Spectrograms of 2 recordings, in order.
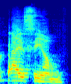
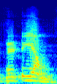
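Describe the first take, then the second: First: ट्राइसियम, "trai" then "si-yam", the way some people read it; the ट्राइसियम variant, with "trai" at the start; alternative pronunciation. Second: ट्रिटियम, crisp "tri-ti-yam" with no "ai"; the textbook ट्रिटियम, short "tri" and retroflex "ti"; standard pronunciation. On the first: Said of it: "कुछ लोग ट्राइसियम भी पढ़ते हैं इसको". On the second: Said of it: "या फिर ट्रिटियम पढ़ते हैं". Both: Shown as a demonstration.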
